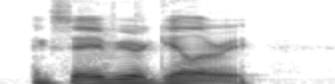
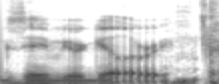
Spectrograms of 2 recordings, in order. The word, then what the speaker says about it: Xavier Guillory: Xavier Guillory. X-A-V-I-E-R space G-U-I-L-L-O-R-Y Xavier Guillory.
